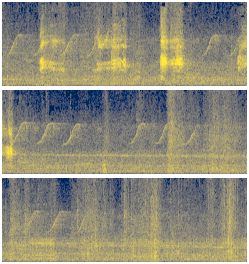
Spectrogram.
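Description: Birds calling: a short rising high note repeated about twice a second, with several louder chirps in the first five seconds and a thin steady whistling tone in the second half.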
